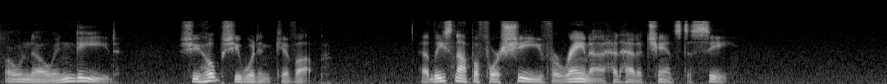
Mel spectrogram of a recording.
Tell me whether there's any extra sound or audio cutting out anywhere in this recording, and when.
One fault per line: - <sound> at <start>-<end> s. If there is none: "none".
none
